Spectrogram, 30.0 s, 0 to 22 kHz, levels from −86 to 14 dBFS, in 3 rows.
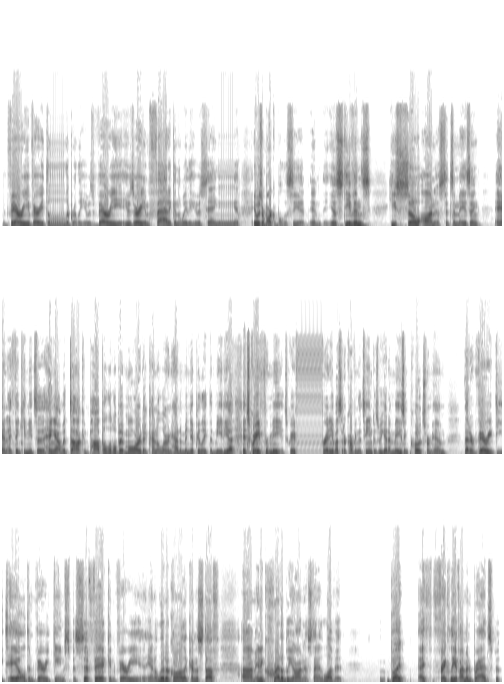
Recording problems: audio freezing; at 1 s, at 4.5 s and at 16 s

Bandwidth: 15 kHz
